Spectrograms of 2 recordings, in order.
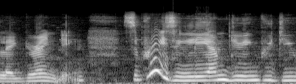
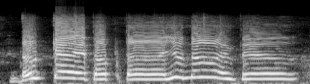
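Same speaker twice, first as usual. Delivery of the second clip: higher, drawn-out put-on voice; hammed-up child to papa; 6 semitones higher, 4 dB louder, slower than usual. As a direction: play an over-eager kid answering papa. Acting the child answering dad.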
